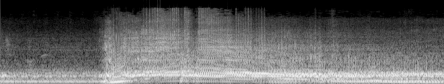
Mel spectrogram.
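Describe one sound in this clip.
A car engine revs loudly and quickly winds back down.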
